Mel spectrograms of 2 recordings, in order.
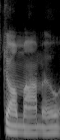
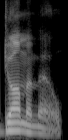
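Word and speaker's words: Dormammu: for finally showing everyone how to actually pronounce doamu and we stopped getting people saying Damu because I hated that I absolutely hated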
